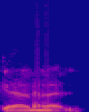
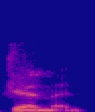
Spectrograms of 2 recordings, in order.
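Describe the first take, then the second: First: It starts with a hard g sound. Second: It starts with a j sound. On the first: "in Egypt, they'll say Gamal. So anytime there's a jim, they'll say g" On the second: "the proper Fusha pronunciation ... is Jamal"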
